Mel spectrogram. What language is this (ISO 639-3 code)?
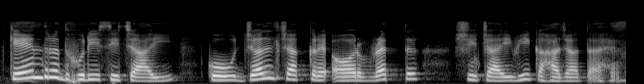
hin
